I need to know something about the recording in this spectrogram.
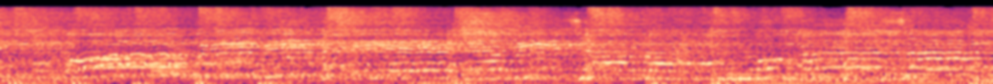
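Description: A pop song performed live: a male lead singer with vibrato over bass and drums, with female backing vocals.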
